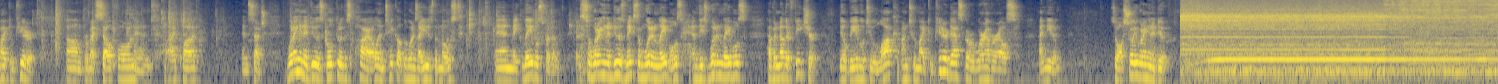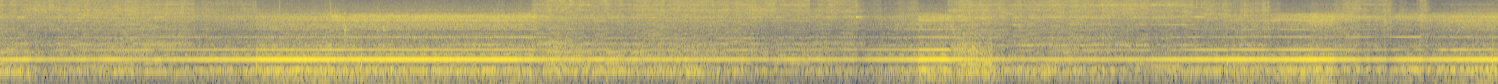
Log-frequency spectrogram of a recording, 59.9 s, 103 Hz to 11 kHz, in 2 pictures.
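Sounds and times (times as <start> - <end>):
electric power tool cutting wood: 23.6 - 59.9.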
